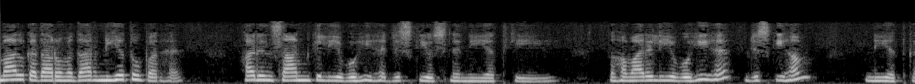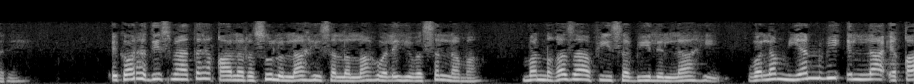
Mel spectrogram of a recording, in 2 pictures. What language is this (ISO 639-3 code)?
urd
